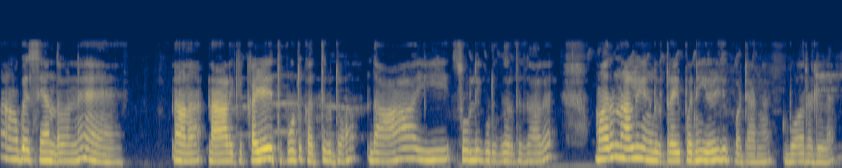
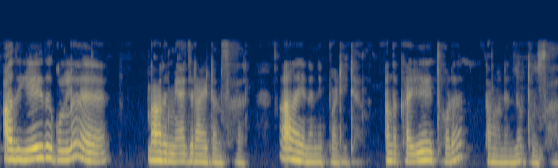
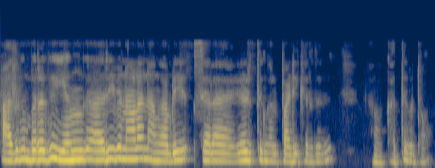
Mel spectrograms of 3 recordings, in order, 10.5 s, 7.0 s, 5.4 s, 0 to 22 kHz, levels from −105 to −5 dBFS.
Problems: constant background noise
